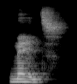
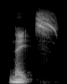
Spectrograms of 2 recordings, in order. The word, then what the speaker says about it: Nejc: They basically said it's pronounced Nate. Yeah. Hey, that's pretty close. Really? Yeah. So if you just say like a t's at the end, t's, Nejc. Yeah, exactly. Nejc.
